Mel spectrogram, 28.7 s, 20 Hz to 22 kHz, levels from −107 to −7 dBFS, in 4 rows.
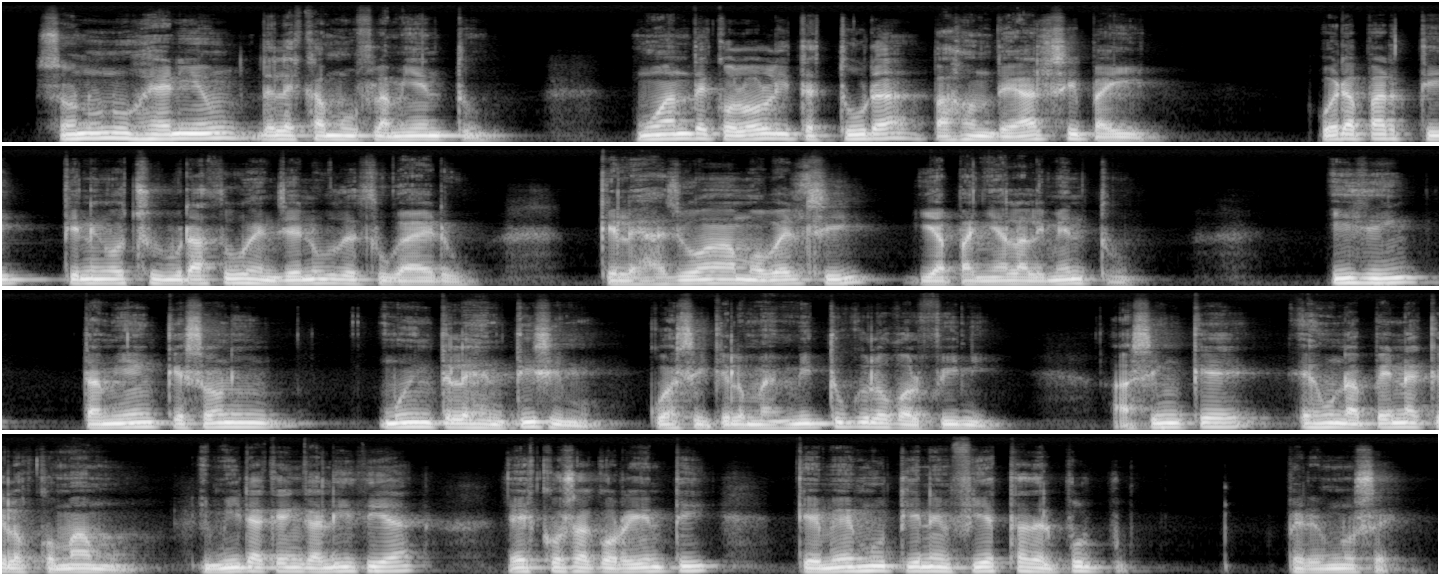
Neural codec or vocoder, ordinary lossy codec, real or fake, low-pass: none; none; real; 19.8 kHz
